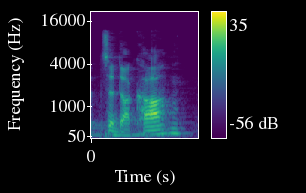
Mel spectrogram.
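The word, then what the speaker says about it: צדקה: a of the komets, and the hey at the end is silent. So tzedakah. Tzedakah is how this would be pronounced.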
